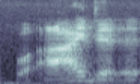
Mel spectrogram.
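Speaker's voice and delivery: heavy stress leaning on the word I. Explaining English emphasis with an example, with strong stress on I. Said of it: "you emphasize things with your voice".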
